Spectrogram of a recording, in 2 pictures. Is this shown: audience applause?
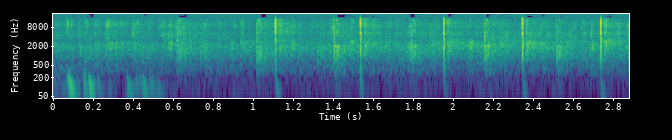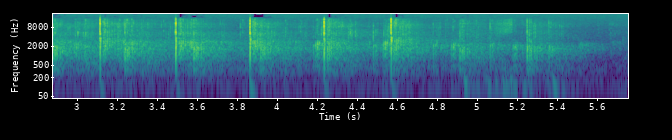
yes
